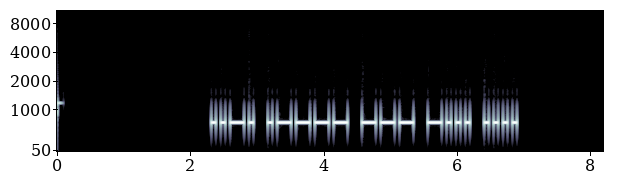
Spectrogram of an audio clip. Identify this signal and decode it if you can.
Morse code, heard as a keyed tone, about 17 wpm, 700 Hz. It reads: F1OBH
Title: DXCC-100 Call Signs - 5 Characters - 17wpm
